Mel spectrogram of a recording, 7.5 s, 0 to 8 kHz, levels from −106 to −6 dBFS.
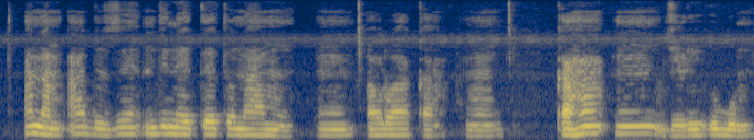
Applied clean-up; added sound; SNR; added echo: none; none; none; none.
